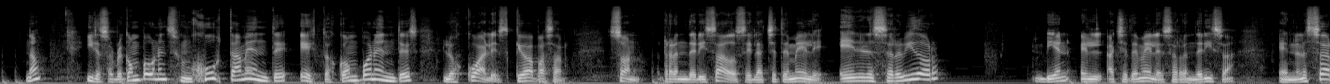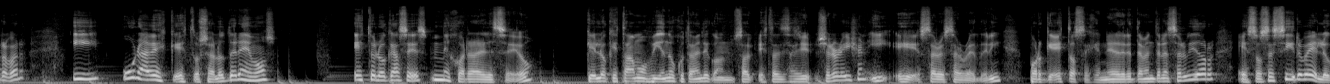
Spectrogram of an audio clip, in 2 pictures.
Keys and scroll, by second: 0.2 Escape, 3.2-5.8 typing, 7.1-8.2 typing, 10.6 :, 11.6 BackSpace, 12.6 space, 12.8 s, 13.4 Escape, 16.8 a, 17.3 space, 18.0 BackSpace, 19.1-20.4 typing, 20.6 Escape, 22.7-24.2 typing, 24.7 Escape.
